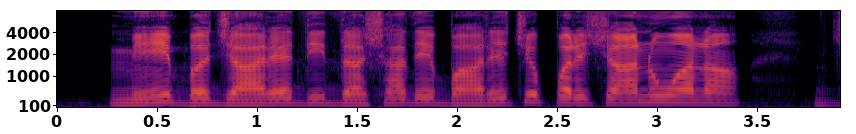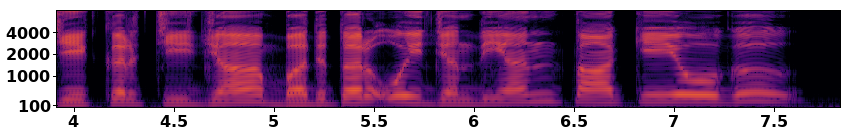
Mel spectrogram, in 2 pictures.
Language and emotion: Dogri, fearful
